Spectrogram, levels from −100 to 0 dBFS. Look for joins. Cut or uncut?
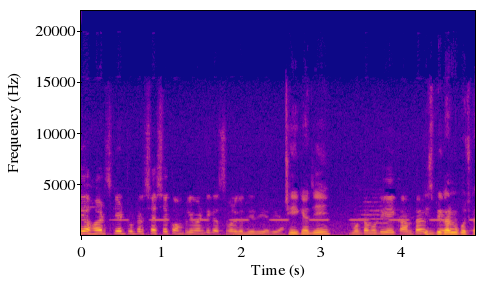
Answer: uncut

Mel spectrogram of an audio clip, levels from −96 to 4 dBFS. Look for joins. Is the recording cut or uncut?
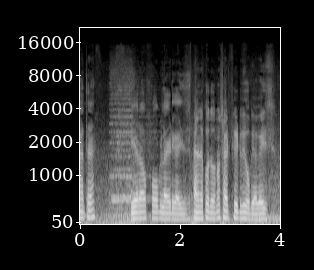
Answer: cut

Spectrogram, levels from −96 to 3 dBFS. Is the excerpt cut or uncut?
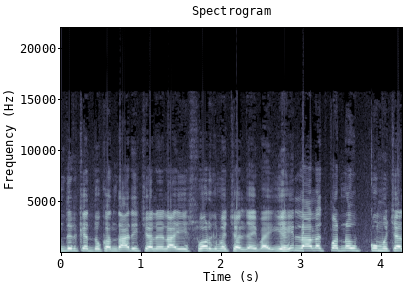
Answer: uncut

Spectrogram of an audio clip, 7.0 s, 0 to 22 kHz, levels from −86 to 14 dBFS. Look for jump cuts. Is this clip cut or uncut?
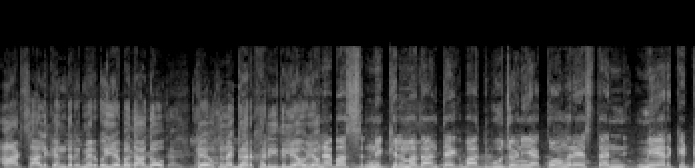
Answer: cut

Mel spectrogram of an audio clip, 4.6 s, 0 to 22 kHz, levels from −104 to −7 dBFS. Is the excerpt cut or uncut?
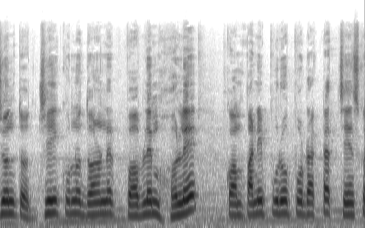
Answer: uncut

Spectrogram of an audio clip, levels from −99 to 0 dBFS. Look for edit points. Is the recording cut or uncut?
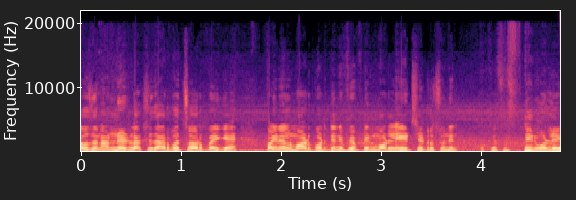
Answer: uncut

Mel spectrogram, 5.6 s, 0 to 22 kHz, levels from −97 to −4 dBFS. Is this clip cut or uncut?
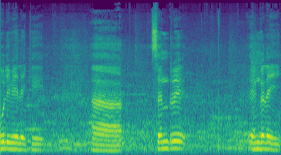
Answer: uncut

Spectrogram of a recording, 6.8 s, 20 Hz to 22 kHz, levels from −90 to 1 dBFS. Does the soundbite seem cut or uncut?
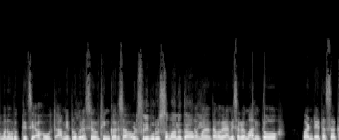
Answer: cut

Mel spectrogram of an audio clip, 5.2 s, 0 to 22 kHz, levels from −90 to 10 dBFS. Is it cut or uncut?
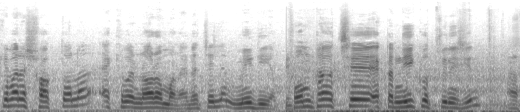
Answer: cut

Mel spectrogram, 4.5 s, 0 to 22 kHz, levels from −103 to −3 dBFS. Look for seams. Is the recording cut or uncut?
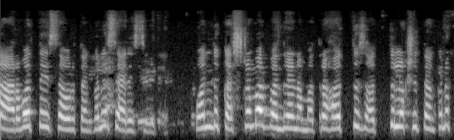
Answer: uncut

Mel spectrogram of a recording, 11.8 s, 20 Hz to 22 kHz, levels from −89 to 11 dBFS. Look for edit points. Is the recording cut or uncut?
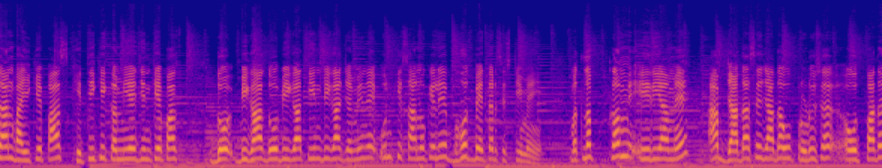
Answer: uncut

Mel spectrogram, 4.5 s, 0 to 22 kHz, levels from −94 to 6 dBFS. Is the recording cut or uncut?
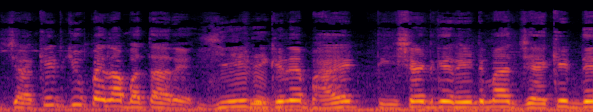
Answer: uncut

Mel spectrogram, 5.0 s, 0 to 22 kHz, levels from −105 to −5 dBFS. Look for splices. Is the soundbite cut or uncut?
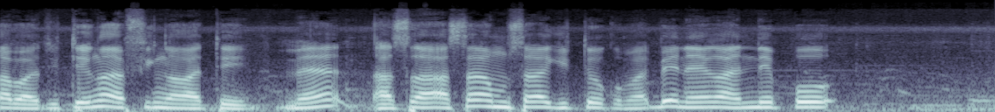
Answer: cut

